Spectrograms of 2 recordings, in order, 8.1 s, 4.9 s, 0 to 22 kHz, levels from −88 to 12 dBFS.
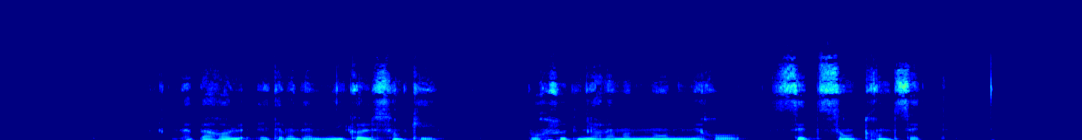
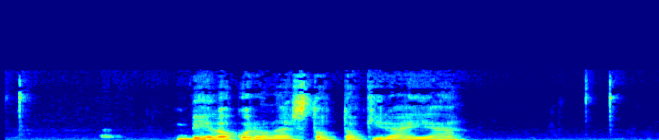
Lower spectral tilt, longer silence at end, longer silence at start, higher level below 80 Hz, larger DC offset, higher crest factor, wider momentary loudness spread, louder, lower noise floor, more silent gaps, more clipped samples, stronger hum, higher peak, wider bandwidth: second, -3.5 dB/octave vs -5.5 dB/octave; second, 1.05 s vs 1.45 s; first, 1.2 s vs 0.75 s; second, -74 dBFS vs -62 dBFS; neither; first, 24 dB vs 18 dB; second, 20 LU vs 23 LU; second, -50 LUFS vs -21 LUFS; first, under -90 dBFS vs -65 dBFS; neither; neither; neither; second, -30 dBFS vs -4 dBFS; first, 13.5 kHz vs 11 kHz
